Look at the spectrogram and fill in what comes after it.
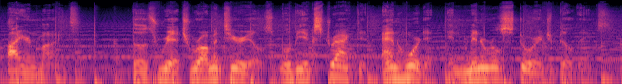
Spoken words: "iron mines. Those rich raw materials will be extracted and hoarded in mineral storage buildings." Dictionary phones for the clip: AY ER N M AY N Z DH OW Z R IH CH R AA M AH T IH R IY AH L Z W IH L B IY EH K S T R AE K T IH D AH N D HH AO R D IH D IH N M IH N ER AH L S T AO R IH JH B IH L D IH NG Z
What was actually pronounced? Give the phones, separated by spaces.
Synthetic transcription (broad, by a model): AY ER N M AY N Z DH OW Z R IH CH R AA M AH T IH R IY L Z W IH L B IY EH K S T R AE K T IH D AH N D HH AO R D IH D IH N M IH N ER L S T AO R IH JH B IH L D IH NG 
